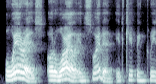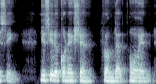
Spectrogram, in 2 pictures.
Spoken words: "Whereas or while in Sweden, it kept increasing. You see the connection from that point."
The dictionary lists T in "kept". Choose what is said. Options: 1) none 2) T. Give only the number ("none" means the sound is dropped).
1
